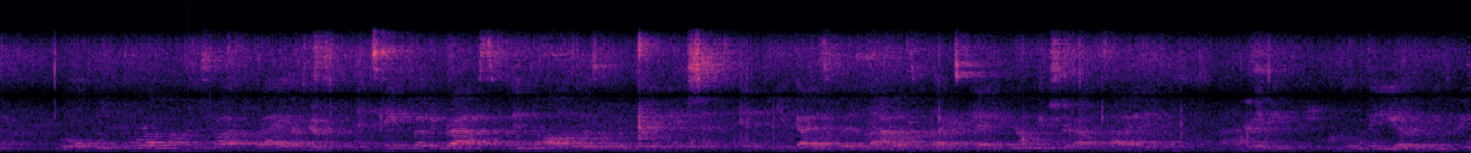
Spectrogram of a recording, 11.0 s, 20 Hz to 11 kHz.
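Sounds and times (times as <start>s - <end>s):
woman talking into a microphone: 0.5s - 11.0s.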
